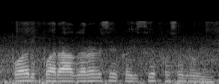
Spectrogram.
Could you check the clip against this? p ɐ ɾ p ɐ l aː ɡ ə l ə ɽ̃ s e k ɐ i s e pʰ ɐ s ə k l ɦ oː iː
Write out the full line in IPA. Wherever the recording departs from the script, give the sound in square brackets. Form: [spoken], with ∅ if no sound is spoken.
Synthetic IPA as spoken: p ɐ ɾ p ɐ [ɾ] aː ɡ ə [ɾ] ə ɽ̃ s e k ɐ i s e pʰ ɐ s ə [∅] l ɦ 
